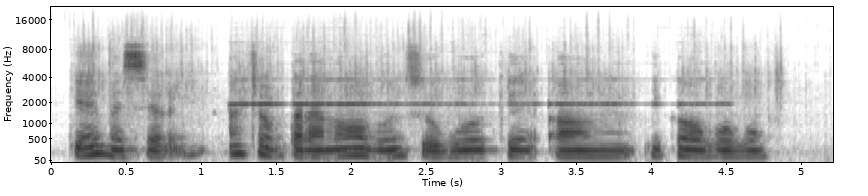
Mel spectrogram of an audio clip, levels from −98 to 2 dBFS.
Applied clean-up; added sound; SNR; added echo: neural mask model RNNoise.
